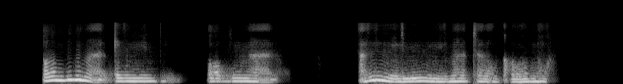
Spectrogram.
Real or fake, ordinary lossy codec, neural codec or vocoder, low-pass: fake; none; codec, 16 kHz, 0.5 kbps, FreqCodec, smaller model; 7.2 kHz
